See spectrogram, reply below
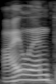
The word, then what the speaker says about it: Islay: Island that this is from, it's spelled I-S-L-A-Y. – I-S-L-A? – Isla. – Isla? – Isla.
